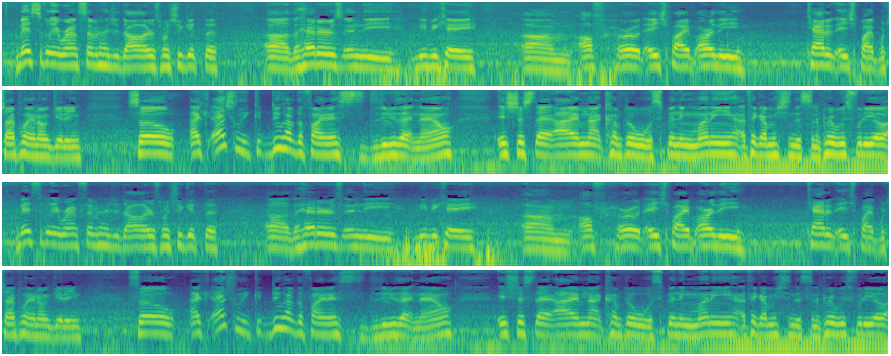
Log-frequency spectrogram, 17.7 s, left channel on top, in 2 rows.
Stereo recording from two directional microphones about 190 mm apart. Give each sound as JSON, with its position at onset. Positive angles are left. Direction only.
{"t": 0.2, "sound": "speech", "side_deg": 25}
{"t": 2.6, "sound": "speech", "side_deg": 20}
{"t": 5.2, "sound": "speech", "side_deg": 5}
{"t": 8.1, "sound": "speech", "side_deg": 15}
